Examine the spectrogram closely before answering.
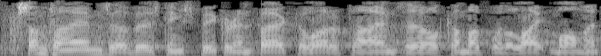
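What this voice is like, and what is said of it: Western American accent. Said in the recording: “my accent, it's Western American ... Emphasis on the Western, emphasis on the American.”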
